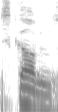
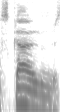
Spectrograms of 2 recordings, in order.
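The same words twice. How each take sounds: First: "scones" rhyming with "gons", short o. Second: "scones" rhyming with "cones", long o. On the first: Teacher reading out a recipe offers one pronunciation, short-o "scones". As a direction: say "scones" with the short vowel of "gone". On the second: Teacher offers learners the other pronunciation, long-o "scones". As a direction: say "scones" with the long vowel of "bone". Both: Shown as a demonstration. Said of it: "depending on which way you say it".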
